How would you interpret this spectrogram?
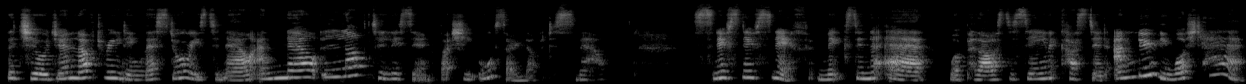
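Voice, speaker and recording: A woman reading a children's picture book aloud in an expressive, deliberate storytelling manner, leaning on the rhymes. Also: high voice, vocal fry, far from the mic. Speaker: primary school teacher reading aloud.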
